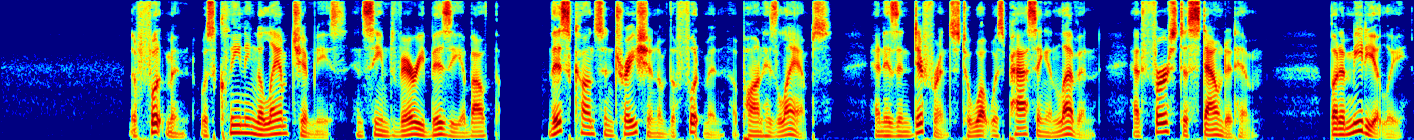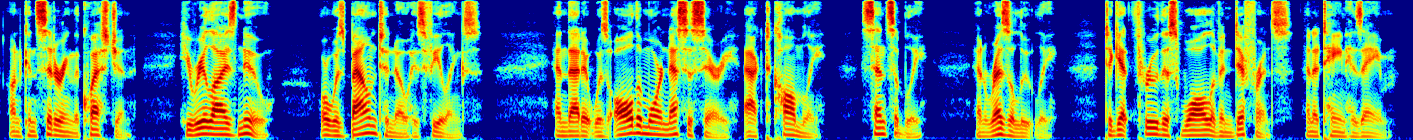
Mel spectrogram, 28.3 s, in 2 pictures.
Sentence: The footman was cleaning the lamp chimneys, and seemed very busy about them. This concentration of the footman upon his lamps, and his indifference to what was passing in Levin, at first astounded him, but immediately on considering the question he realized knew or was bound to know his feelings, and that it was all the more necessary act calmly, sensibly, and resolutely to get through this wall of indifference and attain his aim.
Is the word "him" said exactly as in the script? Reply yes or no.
yes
